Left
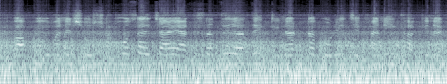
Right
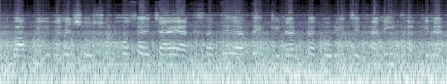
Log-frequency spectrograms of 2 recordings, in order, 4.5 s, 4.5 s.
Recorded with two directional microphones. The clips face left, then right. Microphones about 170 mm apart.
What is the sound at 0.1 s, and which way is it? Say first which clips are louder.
Speech: right 1 dB; 20° right (ahead or behind).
